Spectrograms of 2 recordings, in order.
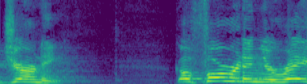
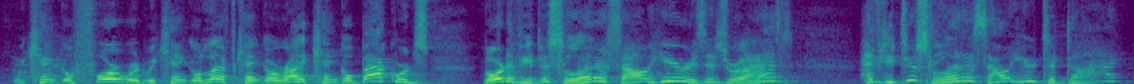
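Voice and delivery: softer, lower hopeless complaint; despairing lament; 3 semitones lower, 6 dB quieter than usual. Retold or imitated. Trapped Israelites asking the Lord if they'll die, quietly despairing. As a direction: sink into quiet despair, trapped on every side. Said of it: "they begin to cry and say".

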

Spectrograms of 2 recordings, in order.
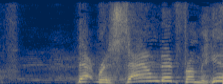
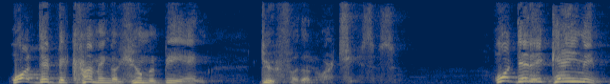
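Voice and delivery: ordinary delivery

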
